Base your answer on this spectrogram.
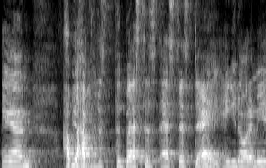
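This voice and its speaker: With an animated tone and a fairly high pitch, a woman talks at a very fast pace amid audible room echo and noticeable background noise. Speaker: influencer, storytime YouTuber. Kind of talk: casual vlog chat.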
